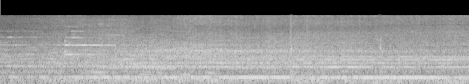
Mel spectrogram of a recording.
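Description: CSX diesel locomotive at the head of an intermodal train passing close by, running with a steady held tone over a dense low rumble. The sound swells during the first second and then holds level.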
